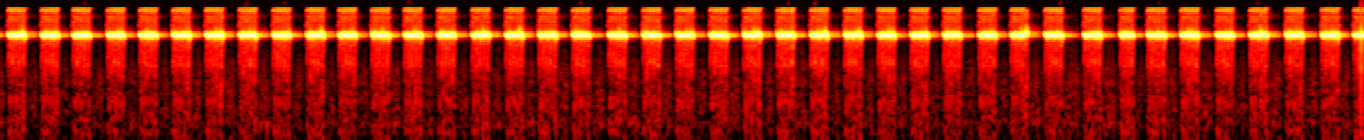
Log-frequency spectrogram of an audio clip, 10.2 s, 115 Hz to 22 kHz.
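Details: Cricket chirping, prepared as a master recording for training pleci (white-eye) songbirds, with 1–2 minute pauses: steady, shrill, high pulses repeated about four times per second in a very even rhythm, with no other sounds.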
